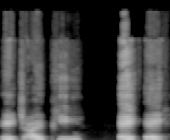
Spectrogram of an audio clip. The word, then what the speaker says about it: HIPAA: I'm not going to spend too much time looking for it, but hey, if you're going to say it, Sam, say it right. It's HIPAA.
